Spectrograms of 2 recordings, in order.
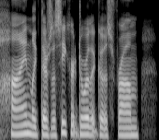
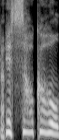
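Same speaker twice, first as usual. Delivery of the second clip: put-on whisper, pitched higher; 4 semitones higher, 4 dB louder than usual. Retelling what May said as the K two meter went off: whispering like May. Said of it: "she's whispering it".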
